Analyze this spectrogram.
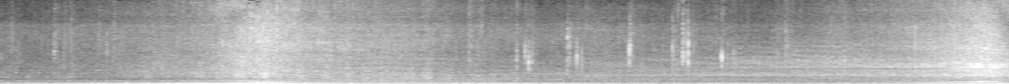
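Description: A motor vehicle passing by, its engine noise swelling to a peak about two and a half seconds in and then fading, with a second vehicle approaching and passing near the end.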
